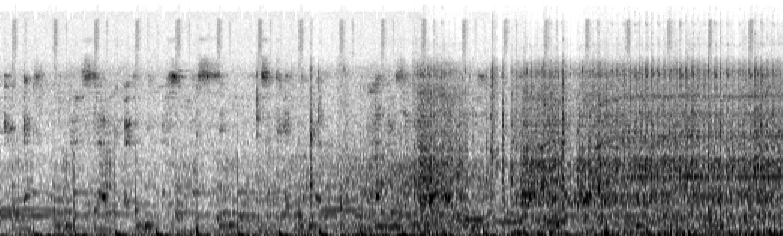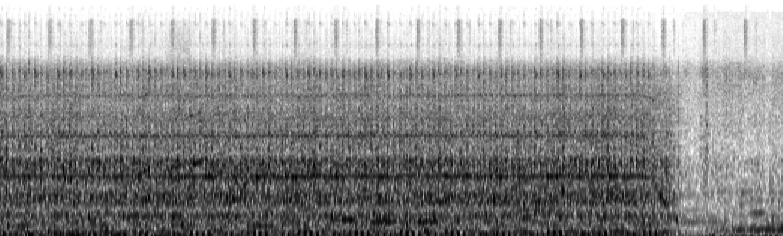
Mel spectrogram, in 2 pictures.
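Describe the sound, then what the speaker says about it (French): A sewing machine stitches fabric during cosplay sewing, running in a steady, continuous mechanical chatter for most of the stretch with a brief pause near the end, heard under background talk. "voir une meuf coudre à la machine à coudre"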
